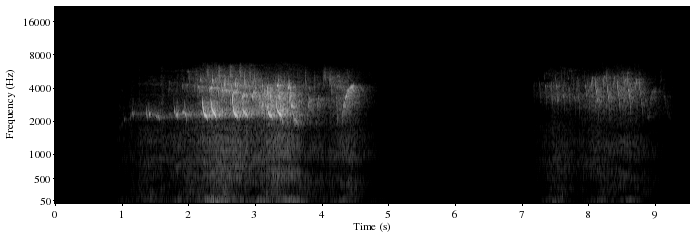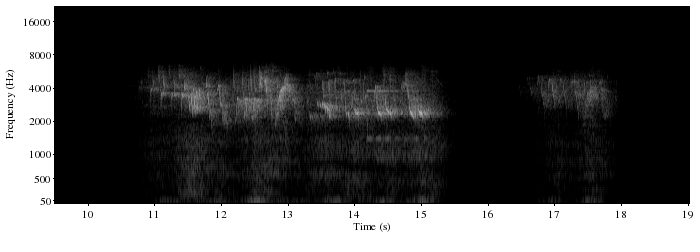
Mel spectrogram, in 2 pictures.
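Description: Birds singing in four bouts of rapid, high chirping notes, with silence between the bouts.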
